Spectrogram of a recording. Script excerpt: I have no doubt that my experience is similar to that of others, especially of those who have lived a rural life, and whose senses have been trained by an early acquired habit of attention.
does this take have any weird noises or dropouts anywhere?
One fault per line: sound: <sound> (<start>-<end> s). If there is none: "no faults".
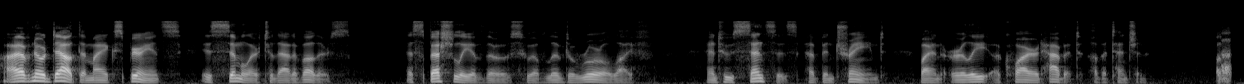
sound: laugh (12.2-12.3 s)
